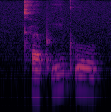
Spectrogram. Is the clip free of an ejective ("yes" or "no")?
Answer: no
